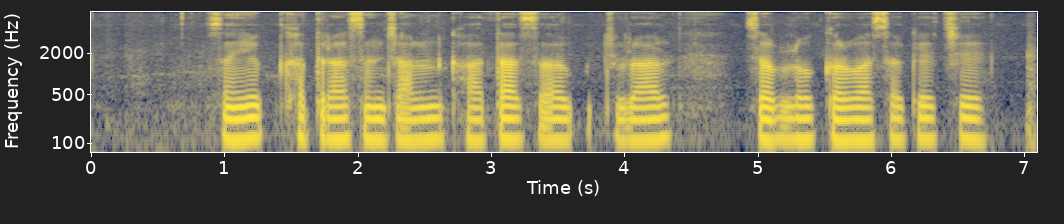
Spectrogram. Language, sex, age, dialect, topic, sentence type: Magahi, male, 25-30, Northeastern/Surjapuri, banking, statement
